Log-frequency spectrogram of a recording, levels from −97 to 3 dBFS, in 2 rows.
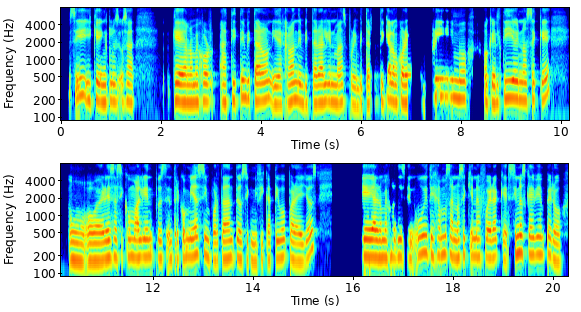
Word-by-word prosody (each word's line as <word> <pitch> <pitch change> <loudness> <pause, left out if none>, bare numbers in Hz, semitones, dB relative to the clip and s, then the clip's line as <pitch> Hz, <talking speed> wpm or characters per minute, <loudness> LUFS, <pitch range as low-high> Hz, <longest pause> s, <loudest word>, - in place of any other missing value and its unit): Sí, 240 -3 -1
y 200 - -3
que 195 +2 +1
incluso, 185 0 -1
o - - -4
sea, 185 -1 -3 0.8
que 190 -1 +6
a 185 - +4
lo 180 0 +2
mejor 185 +1 -1
a 185 +1 -3
ti 195 0 -2
te 210 +4 -1
invitaron 210 -2 +2
y 170 - 0
dejaron 180 +4 0
de 195 - +1
invitar 175 0 -2
a 180 - +4
alguien 185 0 +1
más 180 +1 -2
por 175 - -7
invitarte 170 +2 -5
a - - -26
ti 185 - -5
que - - -1
a - - +5
lo 190 - +3
mejor 180 0 +3
el 180 - +4 0.4
primo 225 -2 0 0.3
o - - -2
que 175 - +1
el 175 0 -2
tío 215 +1 +4
y - - +3
no 200 -1 +1
sé 200 +1 -3
qué, 225 +8 0 0.5
o 170 - -1 0.3
o 165 +1 +3
eres 175 +3 +3
así 190 -1 -2
como 195 -1 -1
alguien, 195 +1 +1
pues 185 -2 -5
entre 170 0 -4
comillas 200 +3 +1
"importante 180 0 0
o 175 - +2
significativo", 170 +2 -4
para 175 -3 0
ellos, 190 - -1 0.9
que 195 0 +6
a 190 - +8
lo 185 0 +4
mejor 190 +1 -1
dicen: 195 0 -2
"Uy, 225 +3 +1
dejamos 210 +1 -2
a 200 - +1
no 185 0 0
sé 200 +1 -4
quién 195 +1 -2
afuera, 195 0 +1
que 165 -4 -4
sí 215 - -3
nos 225 0 +4
cae 215 -2 0
bien, 215 0 -1
pero 175 -8 -2
190 Hz, 210 wpm, -23 LUFS, 180-200 Hz, 0.9 s, a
